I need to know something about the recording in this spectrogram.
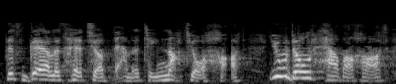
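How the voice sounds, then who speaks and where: An actress playing an earnest, outspoken schoolteacher at a royal court, with precise, emotional diction in a 1940s radio style. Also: female voice, medium pitch, lively intonation, moderate pace, bright, forceful tone, husky. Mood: impassioned, indignant. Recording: dull, lo-fi old radio recording.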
